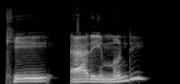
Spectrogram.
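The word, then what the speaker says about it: Ki-Adi-Mundi: Paik Allen says, I'm going to butcher this. Ki Adi Mundi? Is that right? That's right, yeah.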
